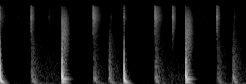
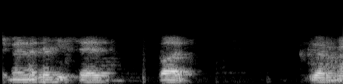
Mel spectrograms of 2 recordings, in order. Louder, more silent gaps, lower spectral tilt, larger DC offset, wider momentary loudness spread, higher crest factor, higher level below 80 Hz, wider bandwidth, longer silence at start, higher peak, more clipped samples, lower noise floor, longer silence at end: second, -24 LUFS vs -19 LUFS; neither; about the same, -5.5 dB/octave vs -5.5 dB/octave; neither; first, 15 LU vs 7 LU; first, 24 dB vs 16 dB; first, -48 dBFS vs -56 dBFS; first, 17 kHz vs 4 kHz; about the same, 0 s vs 0.05 s; about the same, 0 dBFS vs -2 dBFS; neither; second, -41 dBFS vs -67 dBFS; about the same, 0.1 s vs 0 s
